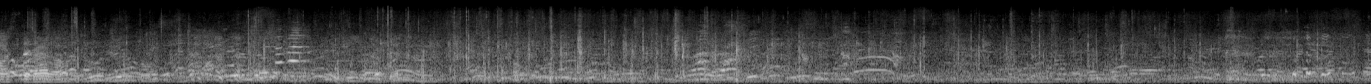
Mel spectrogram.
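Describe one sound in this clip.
A young girl calls out excitedly.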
